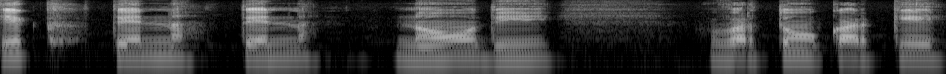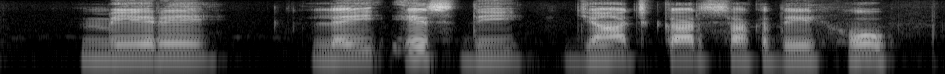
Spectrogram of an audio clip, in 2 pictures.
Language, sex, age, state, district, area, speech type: Punjabi, male, 45-60, Punjab, Jalandhar, urban, read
